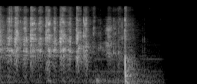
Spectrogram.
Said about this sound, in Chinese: 当时你看这三哥啊，拿了一个这个小小骰盅啊，晃悠了这一下，哎，晃悠这一下，你说这三哥干啥呀？三哥可不是给他摇骰子啊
